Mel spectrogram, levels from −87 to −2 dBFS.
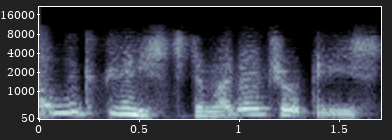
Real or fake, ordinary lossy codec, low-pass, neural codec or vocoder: fake; MP3, 48 kbps; 14.4 kHz; codec, 44.1 kHz, 0.9 kbps, DAC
